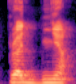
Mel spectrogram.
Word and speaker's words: prajna: So that ja and nya coming together becomes nya. So that's prajna, technically.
